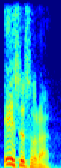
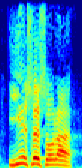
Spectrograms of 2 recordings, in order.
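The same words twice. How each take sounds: First: Said in the usual way. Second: "Y eso es orar" shouted higher and louder, stress on "es"; booming refrain. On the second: Acted. Preacher driving home his point to the congregation, loud.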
